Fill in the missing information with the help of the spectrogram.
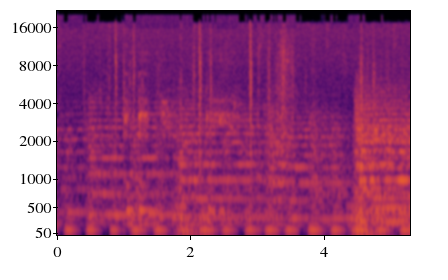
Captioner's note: Lanae mumbles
